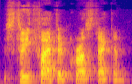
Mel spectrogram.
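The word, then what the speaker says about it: Street Fighter X Tekken: there earlier it was Street Fighter 4X Tekken Street Fighter cross Tekken yeah that's how they they spell it cross Tekken cross Tekken yeah I want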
